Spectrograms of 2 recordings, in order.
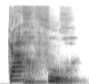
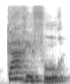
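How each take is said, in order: First: Carrefour as kar-foor, no middle E, throaty R; French pronunciation. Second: Carrefour with Portuguese sounds, every letter said; Brazilian way. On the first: Teacher models the French reading, slowly. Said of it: "em francês, Carrefour é". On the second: Teacher shows the wrong Brazilian reading. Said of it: "você pronuncia de um jeito bem abrasileirado". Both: Shown as a demonstration.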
